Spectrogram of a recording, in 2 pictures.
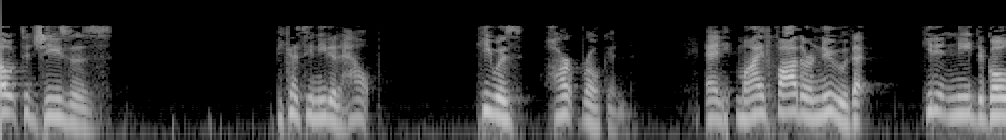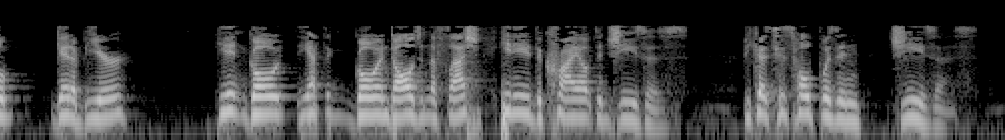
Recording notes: This message was preached in May 2018 at Freedom Life Church in Kitchener Ontario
